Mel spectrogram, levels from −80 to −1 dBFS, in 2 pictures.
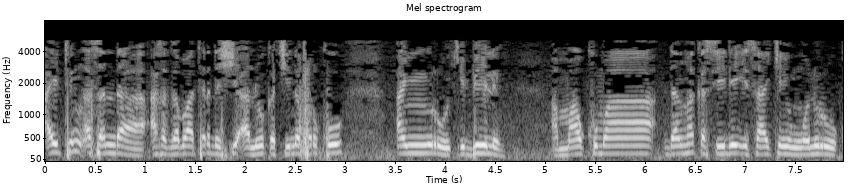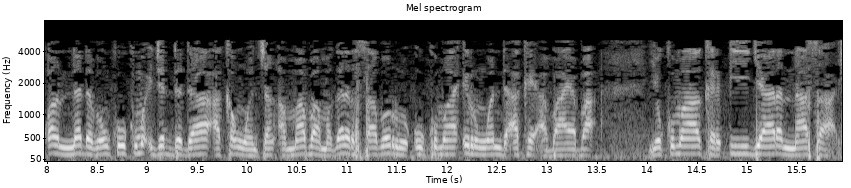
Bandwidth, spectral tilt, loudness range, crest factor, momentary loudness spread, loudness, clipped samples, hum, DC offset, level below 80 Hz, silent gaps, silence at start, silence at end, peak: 5.4 kHz; -11.5 dB/octave; 2 LU; 16 dB; 5 LU; -16 LUFS; under 0.1%; none; under 0.1%; -40 dBFS; none; 0 s; 0 s; 0 dBFS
